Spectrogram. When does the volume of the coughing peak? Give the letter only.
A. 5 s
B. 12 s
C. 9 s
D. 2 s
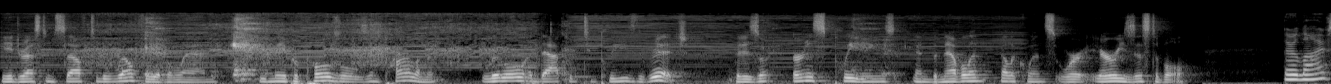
D.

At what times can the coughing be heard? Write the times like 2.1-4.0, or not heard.
1.3-2.7, 7.6-9.1.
